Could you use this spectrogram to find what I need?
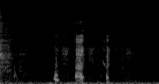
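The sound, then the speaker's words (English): Three quick, soft rustling scrapes of a paper sheet sliding across a desk, fairly quiet, with brief pauses between them and no voices. “You can move the paper if you really want to. It has paper noise.”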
